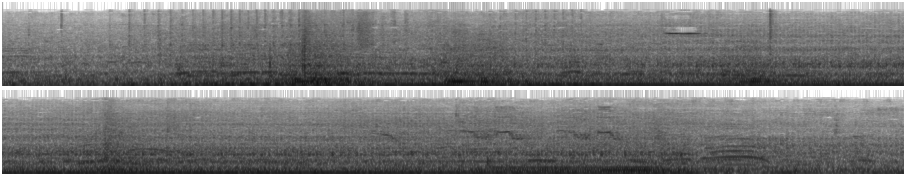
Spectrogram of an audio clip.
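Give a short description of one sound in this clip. A heavy machine's engine rumbles steadily nearby.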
